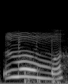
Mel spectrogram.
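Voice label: "mummo", Finnish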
